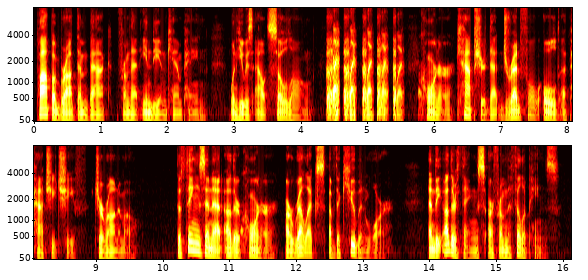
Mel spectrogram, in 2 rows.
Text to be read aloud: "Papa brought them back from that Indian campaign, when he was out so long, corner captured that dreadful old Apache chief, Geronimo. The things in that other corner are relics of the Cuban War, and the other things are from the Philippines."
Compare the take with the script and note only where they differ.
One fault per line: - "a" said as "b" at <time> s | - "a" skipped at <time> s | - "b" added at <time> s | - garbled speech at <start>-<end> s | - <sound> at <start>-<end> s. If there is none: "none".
- laugh at 4.4-5.6 s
